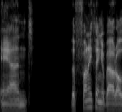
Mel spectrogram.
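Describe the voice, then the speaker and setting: With a quiet background behind him, a man talks at a moderate pace using ordinary pitch variation. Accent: New England. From central Massachusetts. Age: 30s. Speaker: sailor and marine industry podcaster. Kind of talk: casual interview.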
